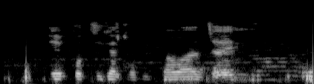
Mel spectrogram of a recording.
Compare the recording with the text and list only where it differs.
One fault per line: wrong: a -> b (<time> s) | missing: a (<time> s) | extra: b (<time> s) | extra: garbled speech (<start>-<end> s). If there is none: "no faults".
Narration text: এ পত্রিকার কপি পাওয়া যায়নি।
no faults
